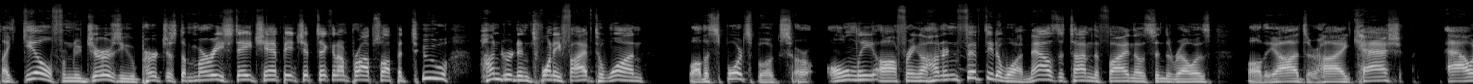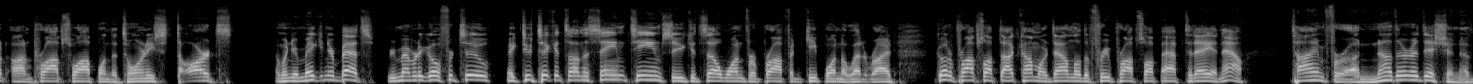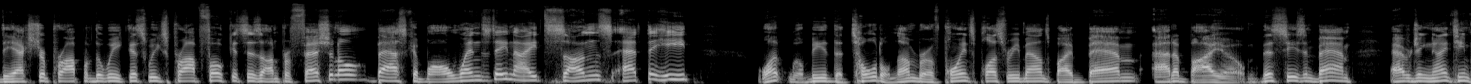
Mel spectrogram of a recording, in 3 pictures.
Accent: American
